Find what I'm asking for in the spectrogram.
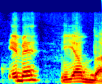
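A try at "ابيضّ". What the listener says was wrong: তুই কিন্তু বে এর নিচে জের পড়তেছিস এটা সুকুন ইব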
